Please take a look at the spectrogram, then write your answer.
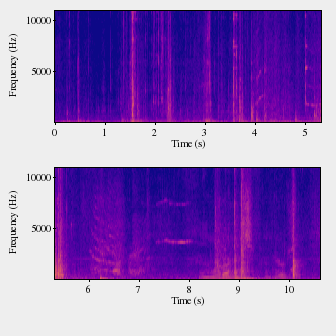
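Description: Keys jingle and scrape in a lock, followed by a clunk as a door is unlocked and pushed open, with scattered handling clicks and rustles.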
